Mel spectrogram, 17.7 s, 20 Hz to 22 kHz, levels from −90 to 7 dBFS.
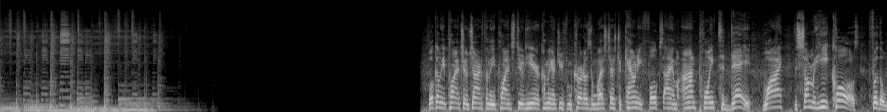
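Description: At about 14.51 s the audio has a brief patch of lost LE Audio frames. Roughly 15 ms of the Bluetooth LE Audio stream failed to arrive, which fits two consecutive 7.5 ms LC3 frames. The decoder fills the gap by repeating the last good spectrum with randomised signs. Any tonal content therefore becomes a short noisy smear rather than a clean click or dropout. The gap is too short for the concealment to fade toward silence.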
